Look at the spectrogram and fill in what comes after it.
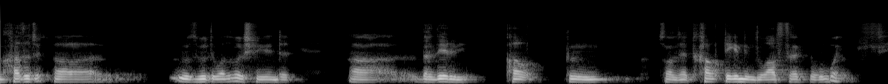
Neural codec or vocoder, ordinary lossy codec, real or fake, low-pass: codec, 16 kHz, 1 kbps, FunCodec, trained on LibriTTS, 50 frames a second; none; fake; 7.2 kHz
